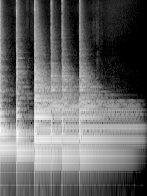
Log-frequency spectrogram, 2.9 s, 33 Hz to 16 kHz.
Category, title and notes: Music > Solo instrument
Toms Misc Perc Hits and Rhythms-017
Ride, Cymbals, Drums, Metal, Percussion, FX, Oneshot, Cymbal, Perc, GONG, Drum, Sabian, Crash, Custom, Kit, Paiste, Hat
